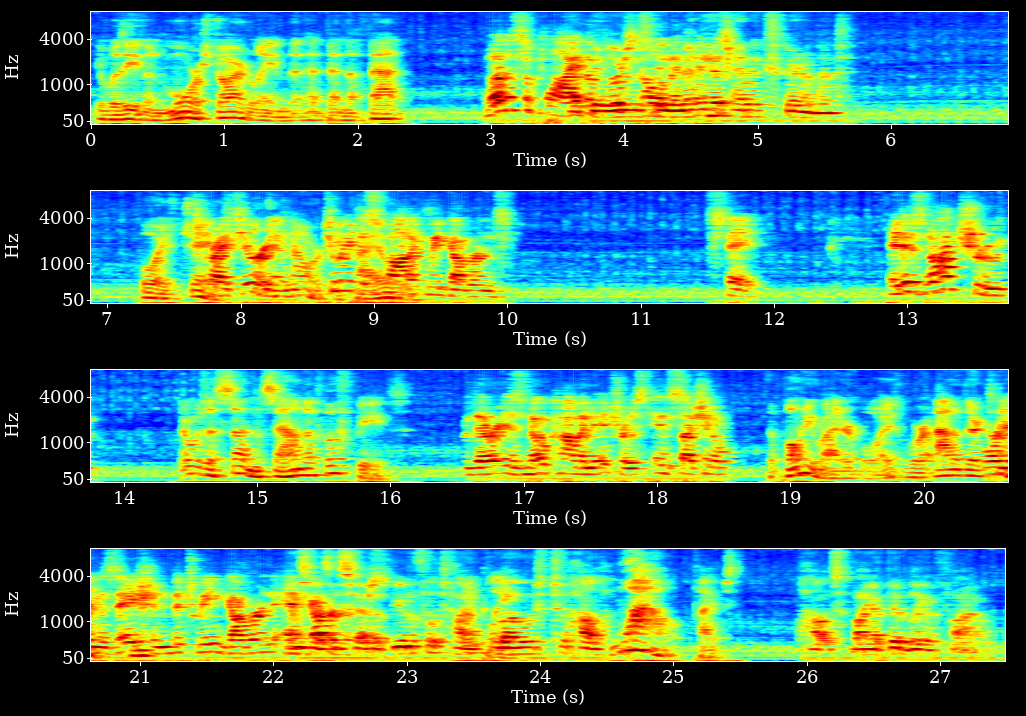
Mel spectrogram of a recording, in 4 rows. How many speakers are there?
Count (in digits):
3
